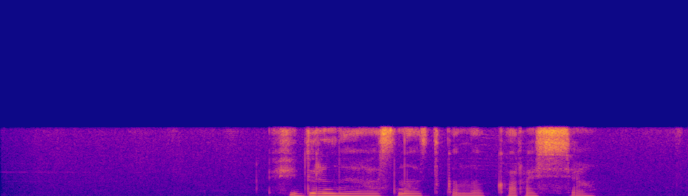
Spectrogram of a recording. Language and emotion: Russian, neutral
